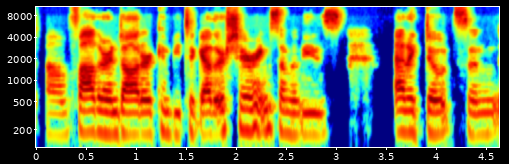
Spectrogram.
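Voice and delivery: ordinary talk, nothing marked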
